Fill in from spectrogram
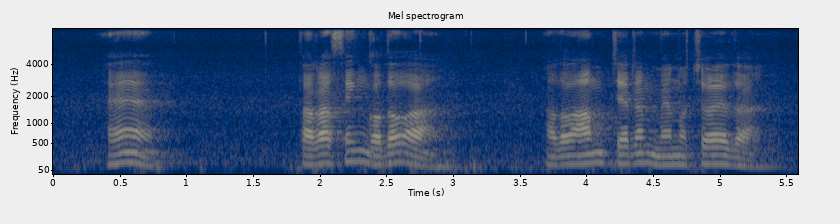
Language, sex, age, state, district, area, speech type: Santali, male, 30-45, Jharkhand, East Singhbhum, rural, spontaneous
